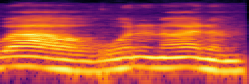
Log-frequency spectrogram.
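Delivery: mocking, sarcastic, slow drawl. Reacting to a found game item, Tin of Tremor Stones: sarcastic. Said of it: "I'm being so sarcastic".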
